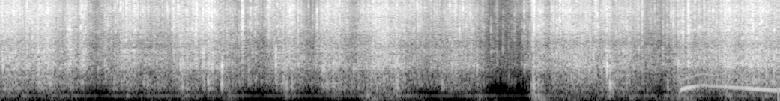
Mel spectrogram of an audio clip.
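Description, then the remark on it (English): Loud, continuous crinkling and rustling of wrapping paper being torn open as a gift is unwrapped, with sharp irregular crackles and a steady low hum underneath, no talking. “Opening another thing now.”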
